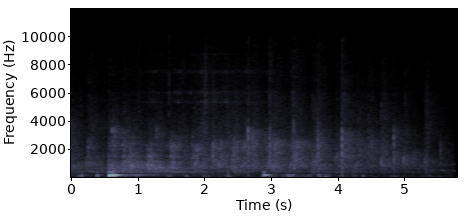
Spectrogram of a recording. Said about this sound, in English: Can you give a big clap offering to the Lord?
